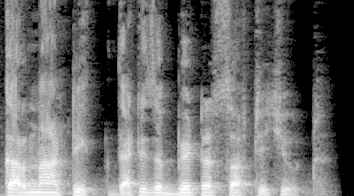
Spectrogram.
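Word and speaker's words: Carnatic: this is better to write karnatic it is pronounced karnatic that is a better substitute karnatic my friend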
